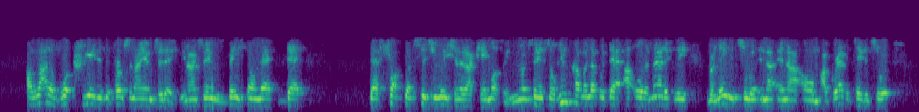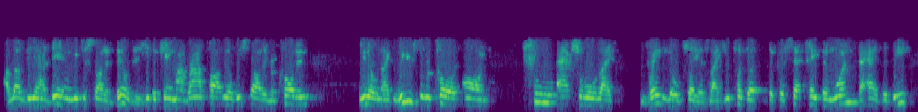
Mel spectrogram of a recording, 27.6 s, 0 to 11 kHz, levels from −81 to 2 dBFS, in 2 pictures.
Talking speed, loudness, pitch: 210 wpm, -23 LUFS, 175 Hz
